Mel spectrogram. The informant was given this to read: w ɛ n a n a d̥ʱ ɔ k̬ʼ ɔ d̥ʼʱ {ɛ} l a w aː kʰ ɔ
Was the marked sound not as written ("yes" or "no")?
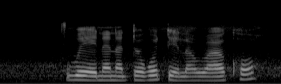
no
